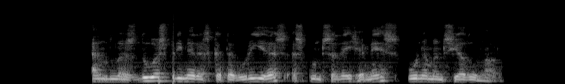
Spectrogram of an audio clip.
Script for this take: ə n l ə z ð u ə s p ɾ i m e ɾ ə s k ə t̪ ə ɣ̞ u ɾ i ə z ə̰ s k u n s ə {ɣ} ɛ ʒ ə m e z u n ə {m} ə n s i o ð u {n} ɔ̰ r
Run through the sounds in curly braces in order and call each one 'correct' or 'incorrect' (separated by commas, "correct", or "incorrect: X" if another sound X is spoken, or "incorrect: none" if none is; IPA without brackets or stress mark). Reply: incorrect: ð, correct, correct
